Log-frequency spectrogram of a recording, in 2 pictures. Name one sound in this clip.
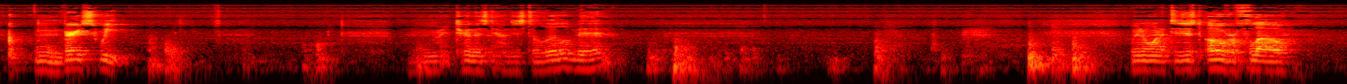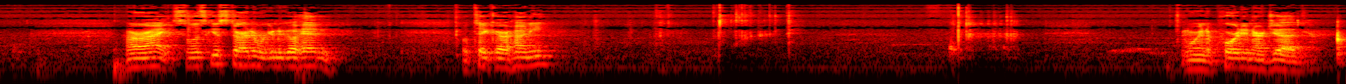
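A middle-aged man talks calmly and close by, pausing often.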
